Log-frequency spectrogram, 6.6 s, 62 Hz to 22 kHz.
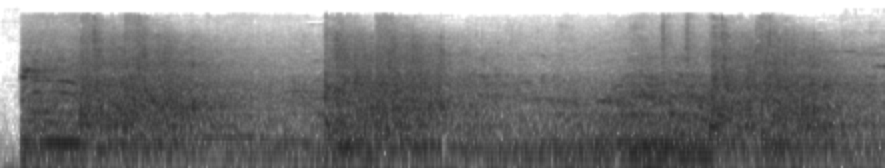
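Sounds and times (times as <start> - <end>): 
rough noisy street background in Iranshahr: 0.0 - 6.6
machine-gun fire in the streets of Iranshahr Iran: 0.4 - 3.7, 5.2 - 6.5.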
